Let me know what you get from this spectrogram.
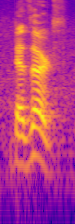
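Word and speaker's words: dessert: हाँ नहीं नहीं नहीं, डेजर्ट्स का मतलब मीठा, डेजर्ट्स, ये डेजर्ट नहीं है, क्या है? डेजर्ट्स। वो जो होता है वो होता है डेजर्ट, प्रोनाउंसिएशन में भी फर्क है भाई। डेजर्ट सहरा, और ये क्या है? डेजर्ट, मीठा। ओके, तो जब स्ट्रेस है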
